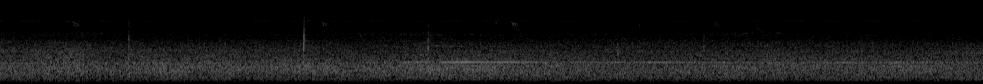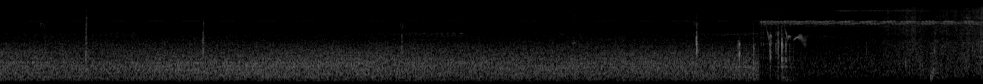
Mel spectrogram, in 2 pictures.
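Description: Faint, steady rumble of a distant passenger train running away along the line, with insects chirping in a high, pulsing trill. Near the end the rumble drops away and the insect trill gets louder.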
